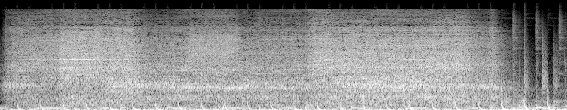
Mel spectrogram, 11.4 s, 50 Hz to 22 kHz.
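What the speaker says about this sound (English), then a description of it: "let's take the sound of the Vega Insta Look 1400 foldable hair dryer." A Vega Insta Look 1400 watt foldable hair dryer runs with a steady, loud, close whooshing roar. The airflow shifts slightly in tone as it moves, and a few fluttering interruptions come near the end.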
